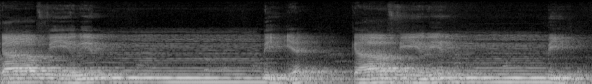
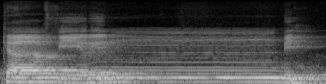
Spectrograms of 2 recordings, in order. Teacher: tanwin tanwin bertemu huruf ba ba ya ada dua versi membaca iqlab ya pertama mulutnya ditutup semua kafirim bih ya kafirim bih ya kalau satu lagi ada celah dikit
